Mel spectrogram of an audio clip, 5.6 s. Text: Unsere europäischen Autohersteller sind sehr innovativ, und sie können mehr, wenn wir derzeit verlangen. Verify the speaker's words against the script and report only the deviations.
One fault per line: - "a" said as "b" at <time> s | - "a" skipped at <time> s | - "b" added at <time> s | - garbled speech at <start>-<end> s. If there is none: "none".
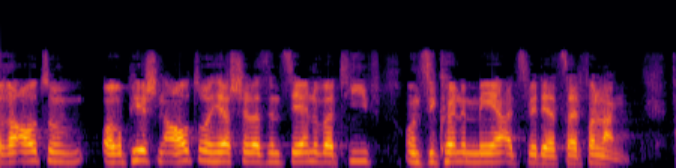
- "wenn" said as "als" at 4.2 s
